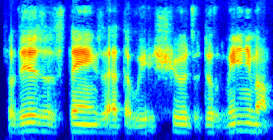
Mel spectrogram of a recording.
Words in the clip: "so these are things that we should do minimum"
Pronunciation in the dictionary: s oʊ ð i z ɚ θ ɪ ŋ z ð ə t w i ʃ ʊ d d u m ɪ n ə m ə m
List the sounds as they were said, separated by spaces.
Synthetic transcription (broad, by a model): s oʊ ð i z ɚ θ ɪ ŋ z ð ə t w i ʃ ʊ d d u m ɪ n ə m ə m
